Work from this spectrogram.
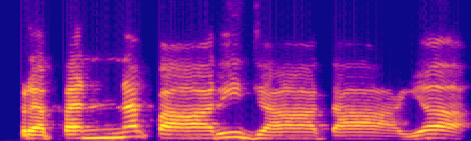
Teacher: ಪ take more time ರಿ less time ಜಾ ಮೋರ್ ಟೈಮ್ ತ ಮೋರ್ ಟೈಮ್ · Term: ದೀರ್ಘ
